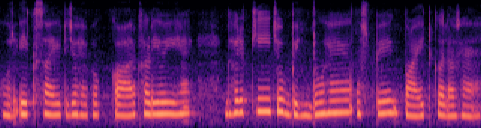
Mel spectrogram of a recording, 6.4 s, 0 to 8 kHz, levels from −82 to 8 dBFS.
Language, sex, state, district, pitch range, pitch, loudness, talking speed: Hindi, female, Himachal Pradesh, Shimla, 215-250 Hz, 230 Hz, -17 LUFS, 185 wpm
